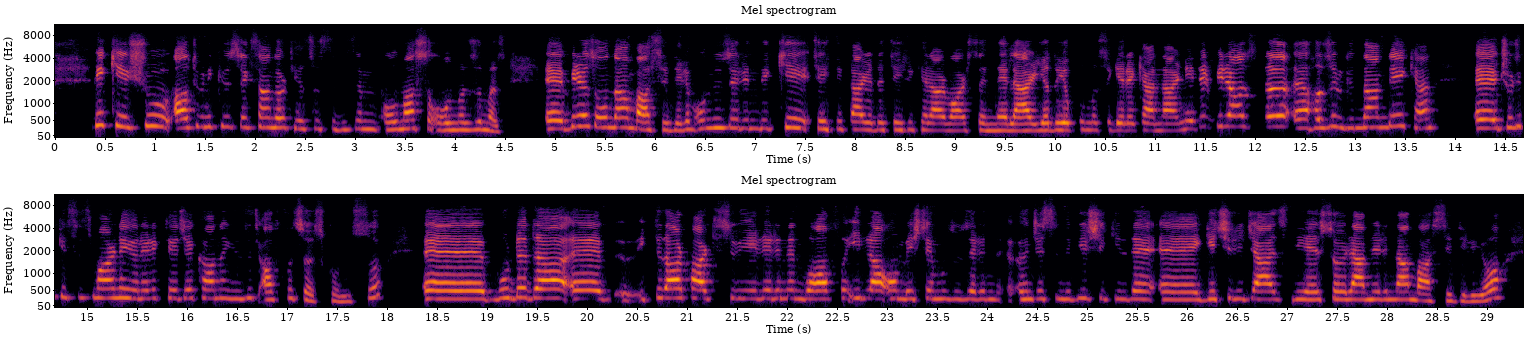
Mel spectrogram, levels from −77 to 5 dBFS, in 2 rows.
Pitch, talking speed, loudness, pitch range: 245 Hz, 120 wpm, -22 LUFS, 225-275 Hz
